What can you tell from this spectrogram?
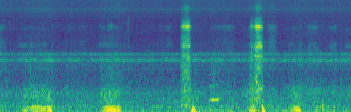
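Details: Sleeping English Bulldog Bodhi snores, low throaty rumbles recurring about every second and a half, while Scooter the three-legged cat bathes him, adding brief sharp licking clicks.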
